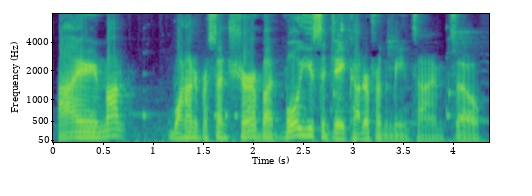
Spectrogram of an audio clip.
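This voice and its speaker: A man's voice: lowish voice, lively intonation, moderate pace, fairly bright tone, soft background music. A young man giving casual live stream commentary on a game, informal and thinking aloud as he plays.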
